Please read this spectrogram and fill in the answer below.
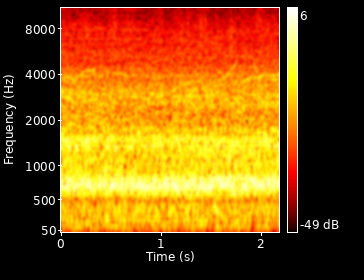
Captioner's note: crowd cheering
